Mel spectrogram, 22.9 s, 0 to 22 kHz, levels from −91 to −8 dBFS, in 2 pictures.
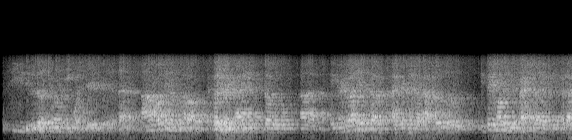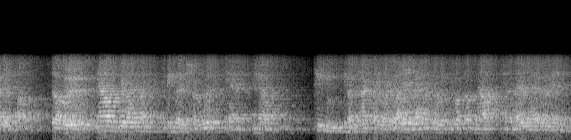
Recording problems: phone-call audio; poor line; nothing above 4 kHz
room echo; strong; dies away in 2.1 s
off-mic speech; far

